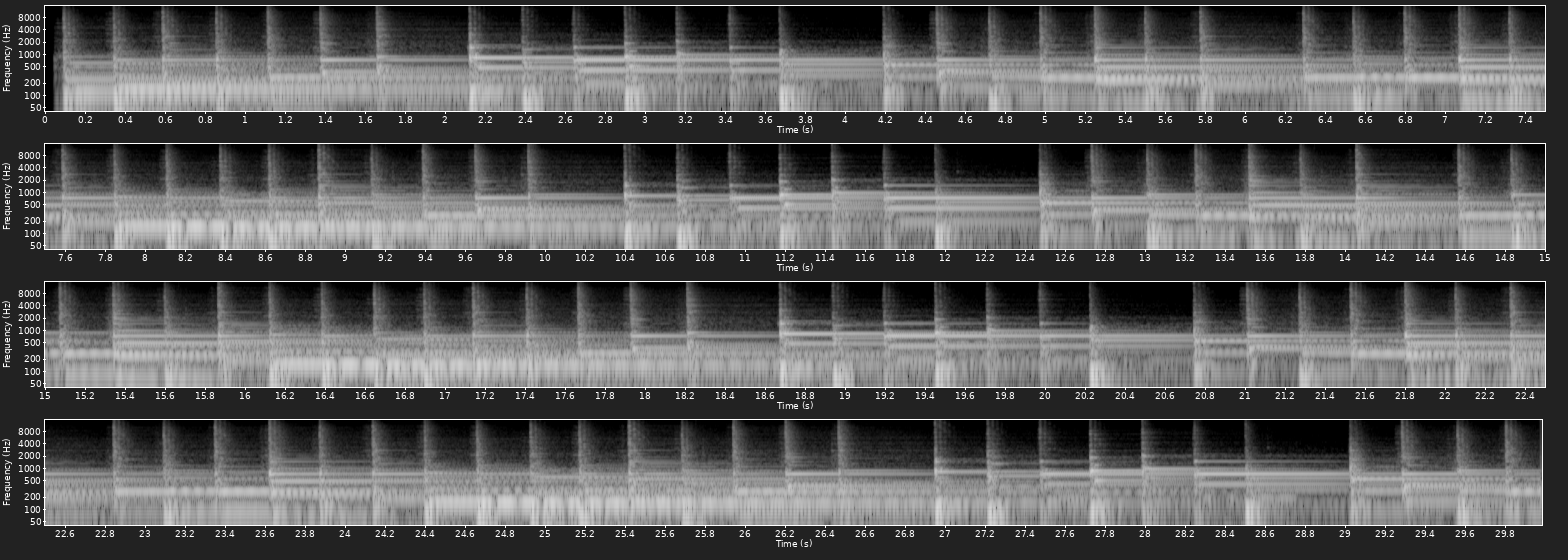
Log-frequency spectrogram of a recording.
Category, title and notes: Music > Solo instrument
Pretty Guqin String Loop w Spectral Delay
A pretty but kind of enigmatic Guqin String loop created in FL Studio using Kontakt, Melda, Raum, Fab Filter, and various other VSTs. Reminiscent of Aphex Twin or Boards of Canada, could be used for film or videogame sound design
delicate, string, prepared, sad, cinemtatic, loopable, strange, harmonics, pluck, strings, trippy, melodic, pretty, guqin, dark, ambient, beautiful, chill, percussion, film, plucked, sound-design, videogame, oriental, harmonic, loop, asian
